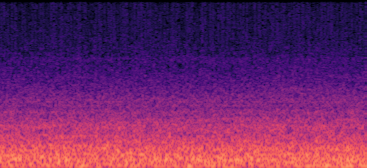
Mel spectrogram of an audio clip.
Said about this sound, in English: Nice soothing hum of the vehicle is deeply relaxing.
